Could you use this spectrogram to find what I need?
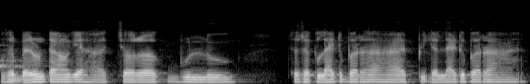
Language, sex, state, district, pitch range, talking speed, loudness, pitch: Hindi, male, Jharkhand, Palamu, 105-115 Hz, 205 wpm, -17 LUFS, 110 Hz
